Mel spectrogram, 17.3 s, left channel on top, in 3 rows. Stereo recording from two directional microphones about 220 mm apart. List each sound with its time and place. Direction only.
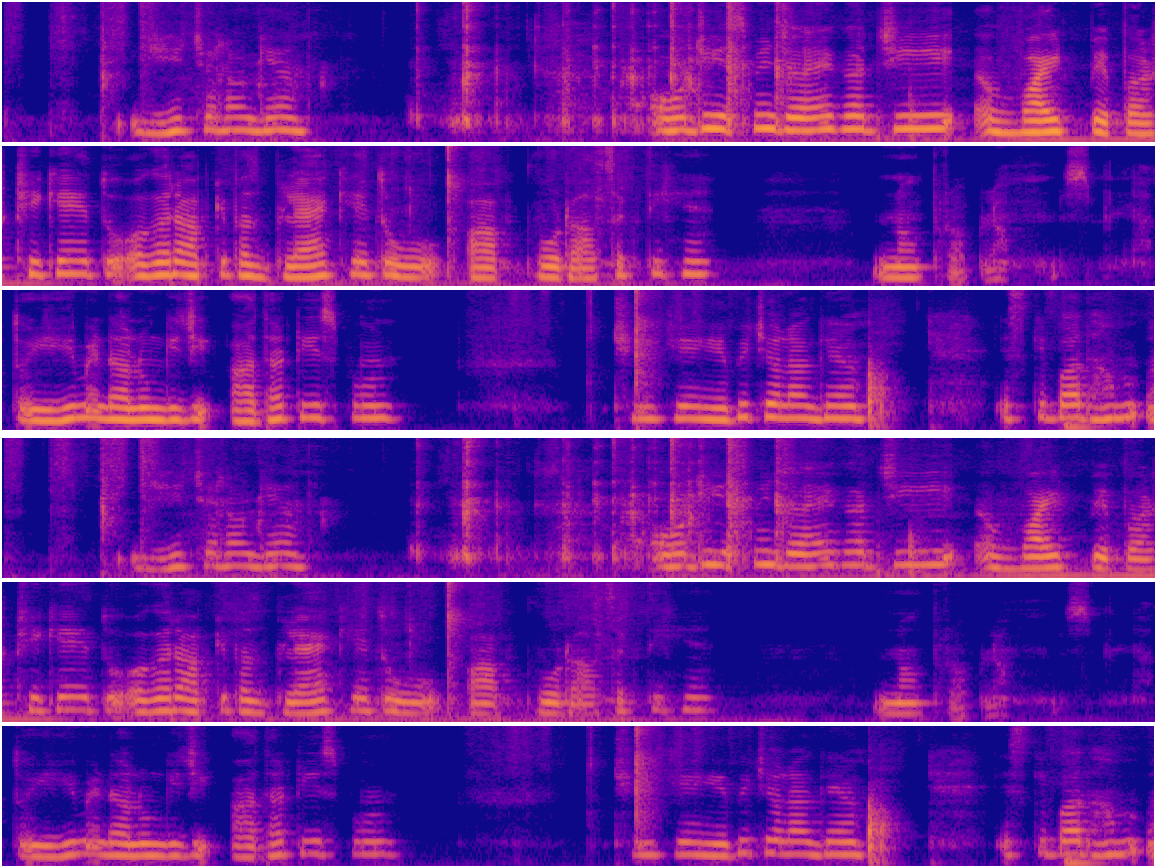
0.8 s speech: 50° left (ahead or behind)
2.2 s cutlery: 25° left (ahead or behind)
3.8 s speech: 50° left (ahead or behind)
14.5 s speech: 50° left (ahead or behind)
